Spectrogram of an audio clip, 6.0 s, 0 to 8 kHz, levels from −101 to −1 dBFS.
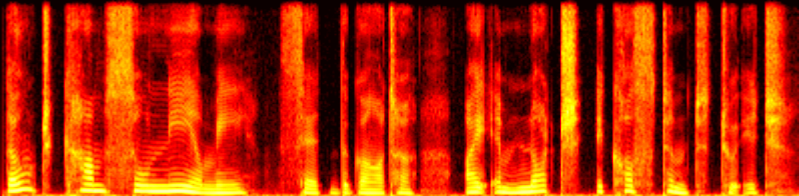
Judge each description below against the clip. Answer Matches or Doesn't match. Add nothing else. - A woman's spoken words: Matches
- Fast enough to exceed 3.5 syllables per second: Doesn't match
